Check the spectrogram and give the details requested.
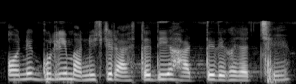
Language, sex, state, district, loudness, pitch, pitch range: Bengali, female, West Bengal, Alipurduar, -14 LUFS, 225 Hz, 200-240 Hz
